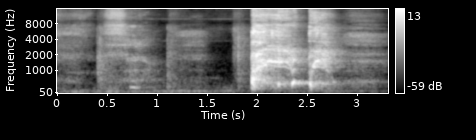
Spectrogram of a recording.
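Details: Adult with a severe, persistent cough, preparing to go to the doctor, gives a short run of two or three forceful coughs after quieter breathy sounds.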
